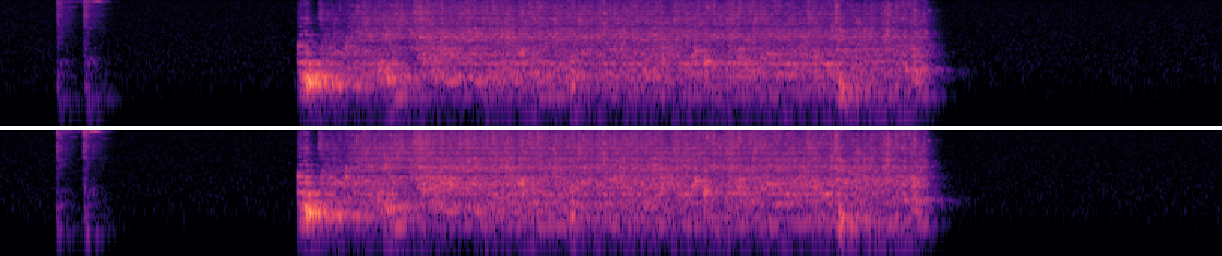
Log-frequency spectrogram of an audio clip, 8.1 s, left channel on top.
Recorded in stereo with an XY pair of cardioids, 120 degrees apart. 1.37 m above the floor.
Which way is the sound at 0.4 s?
65° right.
